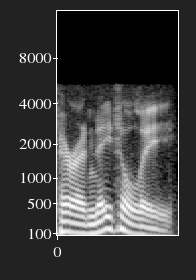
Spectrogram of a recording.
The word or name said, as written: perinatally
